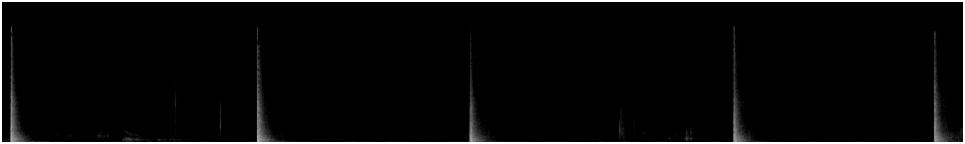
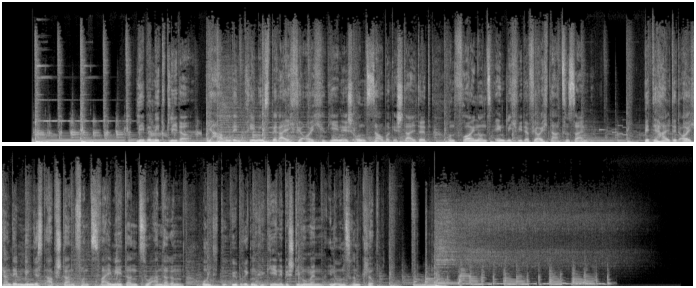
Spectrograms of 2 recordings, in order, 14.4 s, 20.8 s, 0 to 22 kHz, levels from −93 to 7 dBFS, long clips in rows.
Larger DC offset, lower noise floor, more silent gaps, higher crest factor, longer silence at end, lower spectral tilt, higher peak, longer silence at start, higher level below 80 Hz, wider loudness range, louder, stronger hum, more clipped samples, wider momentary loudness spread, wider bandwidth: neither; first, -89 dBFS vs -74 dBFS; neither; first, 38 dB vs 16 dB; second, 0.35 s vs 1.25 s; about the same, -4 dB/octave vs -4.5 dB/octave; about the same, -4 dBFS vs -2 dBFS; second, 0.15 s vs 0.45 s; second, -60 dBFS vs -32 dBFS; about the same, 7 LU vs 8 LU; second, -33 LUFS vs -18 LUFS; neither; neither; first, 15 LU vs 12 LU; second, 12.5 kHz vs over 20 kHz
